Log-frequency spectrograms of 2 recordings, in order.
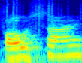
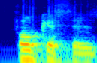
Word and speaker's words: foci: And C, these are the two foci. There are two focuses, but that's not how you say it. It's supposed to be foci.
